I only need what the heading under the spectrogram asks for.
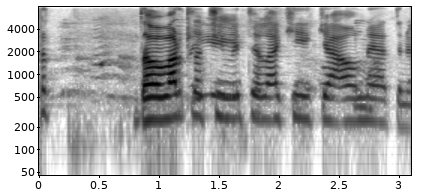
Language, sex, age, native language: Icelandic, female, 18-19, Polish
